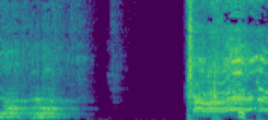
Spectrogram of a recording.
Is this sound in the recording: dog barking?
yes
